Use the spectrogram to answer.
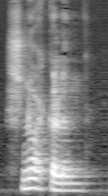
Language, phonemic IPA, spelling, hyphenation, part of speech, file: Dutch, /ˈsnɔr.kə.lə(n)/, snorkelen, snor‧ke‧len, verb, Nl-snorkelen.ogg
- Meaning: to snorkel, to dive using a snorkel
